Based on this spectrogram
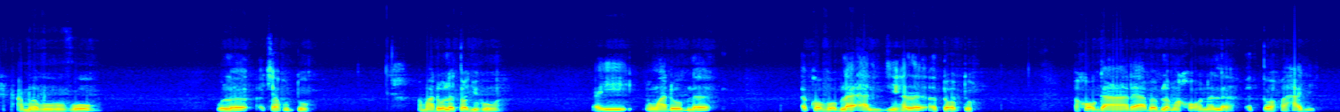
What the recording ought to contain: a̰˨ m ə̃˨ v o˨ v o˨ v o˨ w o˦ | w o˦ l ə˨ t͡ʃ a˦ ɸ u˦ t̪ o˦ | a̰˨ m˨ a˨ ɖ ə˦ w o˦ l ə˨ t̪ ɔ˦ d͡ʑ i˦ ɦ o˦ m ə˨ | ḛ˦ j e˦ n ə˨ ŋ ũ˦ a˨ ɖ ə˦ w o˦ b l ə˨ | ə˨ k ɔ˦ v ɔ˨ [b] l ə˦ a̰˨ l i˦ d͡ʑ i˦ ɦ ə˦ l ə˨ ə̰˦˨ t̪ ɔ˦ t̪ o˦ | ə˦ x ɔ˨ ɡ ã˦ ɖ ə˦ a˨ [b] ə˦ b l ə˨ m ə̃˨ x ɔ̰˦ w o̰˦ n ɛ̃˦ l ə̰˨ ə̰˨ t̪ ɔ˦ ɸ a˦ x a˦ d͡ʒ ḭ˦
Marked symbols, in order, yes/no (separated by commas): yes, yes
